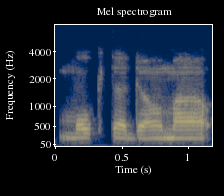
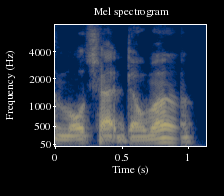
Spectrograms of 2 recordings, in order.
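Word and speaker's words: Молчат Дома: Looking at bands like Molchat, Doma or Depeche Mode or Depeche Mode, sorry.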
